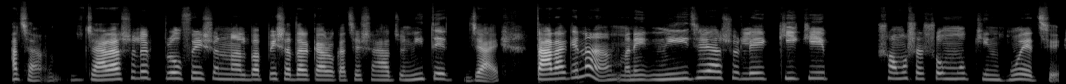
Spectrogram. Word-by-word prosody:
আচ্ছা। 230 -6 -2 0.6
যারা 210 +1 +6
আসলে 300 +3 0 0.2
professional 265 -3 -1
বা - - +2
পেশাদার 240 -3 +3
কারো 210 -1 +2
কাছে 200 +2 -6
সাহায্য 205 -1 -8 0.2
নিতে 255 +2 -3 0.4
যায়, - - +1 0.4
তার 240 0 +11
আগে 295 +3 -1
না, - - +4 0.3
মানে 205 +1 0 0.3
নিজে 265 +4 0 0.2
আসলে 275 -2 -3 0.3
কী, 280 - +4 0.2
কী 285 - +5 0.7
সমস্যার 275 -1 -5
সম্মুখীন 260 -3 -8 0.2
হয়েছে, 225 -5 -1
250 Hz, 125 wpm, -24 LUFS, 225-275 Hz, 0.7 s, তার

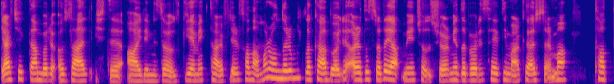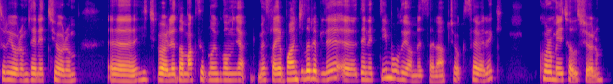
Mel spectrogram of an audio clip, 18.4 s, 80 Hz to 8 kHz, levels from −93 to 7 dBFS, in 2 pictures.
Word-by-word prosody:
gerçekten, 195 0 +2
böyle, 180 0 +1
özel, 170 0 +2
işte, 155 -5 -5
ailemize 160 +1 -1
özgü 155 +3 -5
yemek 175 0 -2
tarifleri 170 0 -2
falan 185 -2 -2
var. 230 - -2
Onları 230 -2 +2
mutlaka, 200 -5 +1
böyle, 165 -1 +1
arada 195 +1 +3
sırada 200 +1 0
yapmaya 185 -2 +3
çalışıyorum 170 -1 -3
ya 190 -1 -2
da, 185 -1 0
böyle, 180 -1 +1
sevdiğim 185 -1 -4
arkadaşlarıma 185 +4 0 0.4
tattırıyorum, 195 -3 -1
denetiyorum. 175 -2 -1 0.5
Eee, 160 -1 +2
hiç, 195 -2 -8
böyle, 175 -1 +6
damak 180 -1 +3
tadına 190 -2 -4
uygun 185 0 -3
olmayacak 180 0 -2 0.2
Mesela 180 0 0
yabancılara 200 +4 +5
bile, 185 +3 -3
eee, 180 -7 0
denettiğim 195 +5 -2
oluyor 200 -7 -2
mesela. 150 0 -5
Çok - - -8
severek 190 +4 -2 0.6
korumaya 205 -5 +2
çalışıyorum. 185 0 -2
180 Hz, 135 wpm, -23 LUFS, 170-195 Hz, 0.6 s, böyle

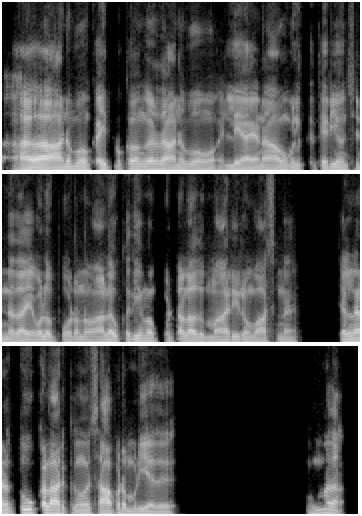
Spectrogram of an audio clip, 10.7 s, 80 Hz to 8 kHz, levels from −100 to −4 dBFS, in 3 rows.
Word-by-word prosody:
அ 115 - +2 0.3
அனுபவம் 130 -1 +1
கைப்பக்குவம்ங்கிறது 130 +3 0
அனுபவம், 105 -5 -3
இல்லையா? 105 +2 0
ஏன்னா 110 +2 -1
அவங்களுக்கு 110 0 -4
தெரியும். 120 -2 -1
சின்னதா 125 +2 -1
எவ்வளோ 120 +1 -1
போடணும், 110 +1 -4
அளவுக்கு 125 +2 -1
அதிகமா 135 +2 -1
போட்டாலும் 125 +3 -1
அது 115 - -3
மாறிரும் 115 -2 -2
வாசனை. 105 -1 -6 0.5
சில 125 0 0
நேரம் 135 -2 +2
தூக்கலா 155 -2 +5
இருக்கும், 135 +1 -2
சாப்பிட 130 +2 +3
முடியாது. 105 -2 -1 1.5
உண்மைதான். 145 +2 -1
120 Hz, 135 wpm, -24 LUFS, 110-130 Hz, 1.5 s, தூக்கலா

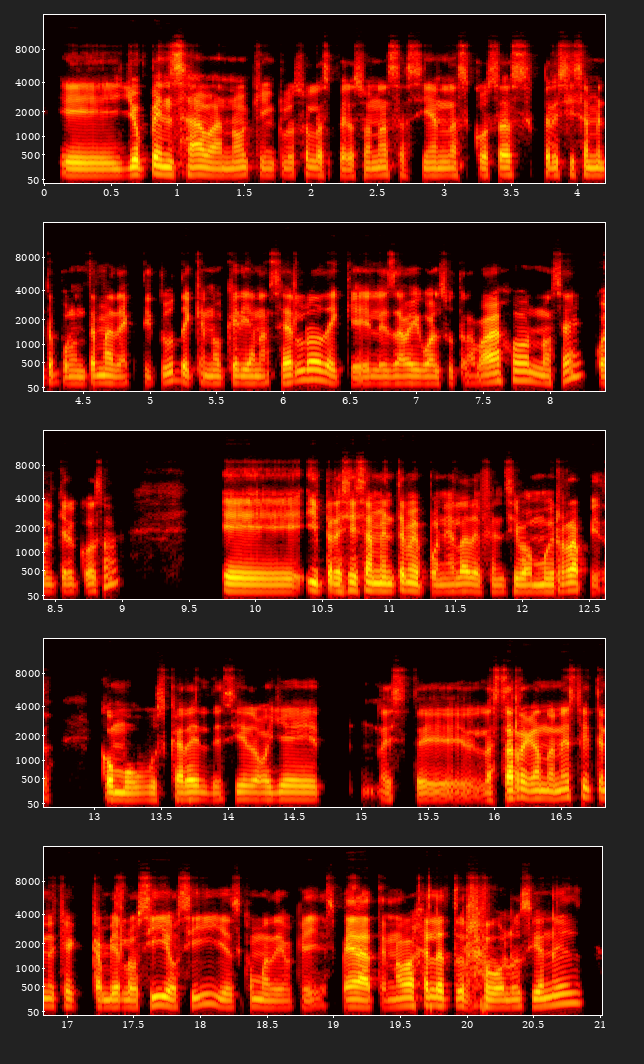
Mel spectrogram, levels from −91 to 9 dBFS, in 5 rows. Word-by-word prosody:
eh, 110 -1 +2
yo 130 0 +6
pensaba, 125 -4 +4
¿no?, 115 +2 -4
que - - -8
incluso 115 0 -9
las 115 -2 -3
personas 115 +1 -4
hacían 115 0 -4
las 120 -1 -4
cosas, 120 +1 -1
precisamente, 120 -1 -2
por 115 - -7
un 110 - -8
tema 125 +2 -1
de 110 - -2
actitud, 135 +4 -9
de - - 0
que - - -9
no 115 -1 -6
querían 120 0 -2
hacerlo, 165 +9 +1
de 120 - -1
que 115 - -3
les 115 0 -4
daba 120 0 0
igual 115 0 -2
su - - -11
trabajo, 155 +4 +2
no 125 -5 -5
sé, 230 - -4
cualquier 115 0 -4
cosa. - - -6 0.8
Eh, 115 -2 +3
y 270 - +4
precisamente 130 - +3
me 125 -2 +3
ponía 115 0 -5
a - - -6
la 120 - +3
defensiva 110 -1 -2
muy 115 +1 -1
rápido, 130 +3 0 0.3
como 115 -2 +3
buscar 110 +1 -2
el 120 -1 +2
decir: 115 +2 -4
"Oye, 115 0 -1 0.4
este, - - -5
la - - -4
estás 135 - +7
regando 135 -3 +3
en 130 - +1
esto, 150 +2 -1
y - - -7
tienes 130 -1 -3
que 135 -2 -4
cambiarlo 120 -1 0
sí, 150 +5 +3
o 120 - +1
sí", 165 +8 -4
y 125 - -2
es 115 - -6
como 125 -3 -5
de: 110 0 -4
"Okey, 110 - -4
espérate, 120 -2 +5
¿no? 125 +3 0
bájale 140 0 +5
a - - -4
tus 135 +1 -1
revoluciones, 130 +9 -1
120 Hz, 205 wpm, -24 LUFS, 115-130 Hz, 0.8 s, estás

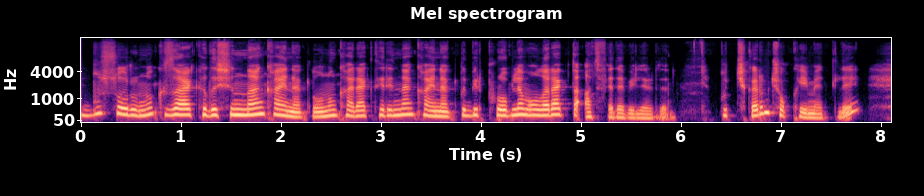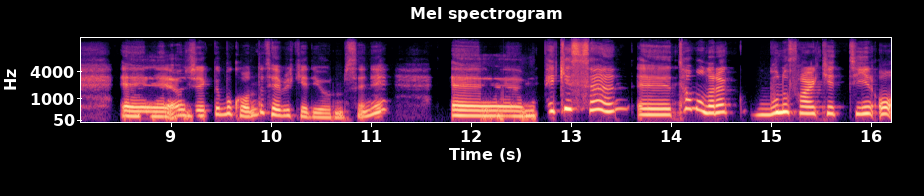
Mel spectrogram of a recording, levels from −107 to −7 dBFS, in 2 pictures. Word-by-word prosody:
bu 215 +7 -5
sorunu 240 -4 -1
kız 225 -1 -8
arkadaşından 230 +1 +2
kaynaklı, 180 - -2
onun 195 +5 -1
karakterinden 210 +4 -3
kaynaklı 195 -3 -3
bir 225 - -3
problem 220 +2 0
olarak 225 +3 +1
da - - 0
atfedebilirdin. 135 -5 -7 0.5
Bu 210 -1 -10
çıkarım 265 +13 -1
çok 215 -9 -7
kıymetli. 140 - -5 0.7
Eee, 180 -2 +2
öncelikle 200 +4 -3
bu 270 - -1
konuda 190 - -1
tebrik 205 -7 -1
ediyorum 150 -3 -4
seni. 295 - -4 0.6
Eee, 200 -1 +5 0.7
peki, 365 +6 +5
sen, 410 -5 +2 0.2
eee, 230 0 +3
tam 465 0 -2
olarak 315 +2 +4 0.2
bunu 255 +9 +5
fark 280 -3 0
ettiğin 270 0 -1
o 260 0 +3
220 Hz, 125 wpm, -20 LUFS, 195-260 Hz, 0.7 s, Eee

